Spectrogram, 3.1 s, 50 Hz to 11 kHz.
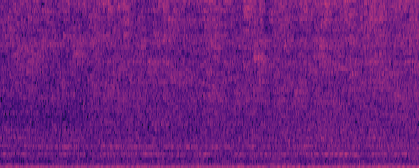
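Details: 1984 Porsche 944 at idle after wiring repair: steady low idle with a faint, uneven puffing tick, roughly two per second; sounds like leaking exhaust joints at idle.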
